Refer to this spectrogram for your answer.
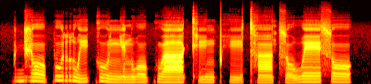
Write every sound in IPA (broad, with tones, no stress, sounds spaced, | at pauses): d͡ʒ o˦˨ p u˦ r w i˨˦ k u˦˨ ɲ ɪ˨ n w o˨ kʷ aː˨ kʼ i˨ ŋ pʰ i˨ tʰ ã˨ t͡s o˨ w eː˦ s o˦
